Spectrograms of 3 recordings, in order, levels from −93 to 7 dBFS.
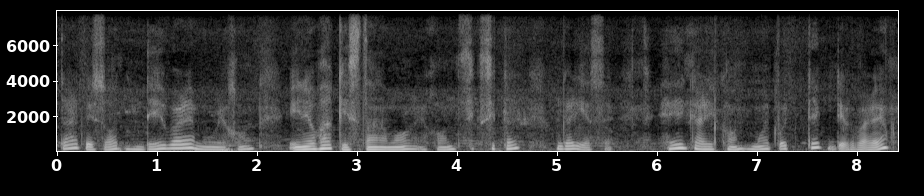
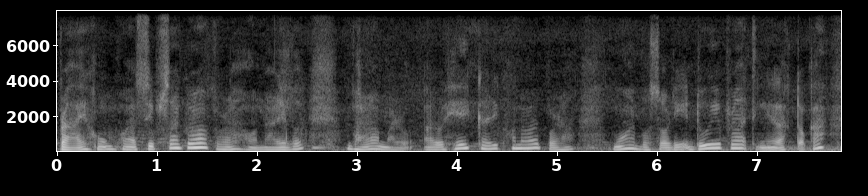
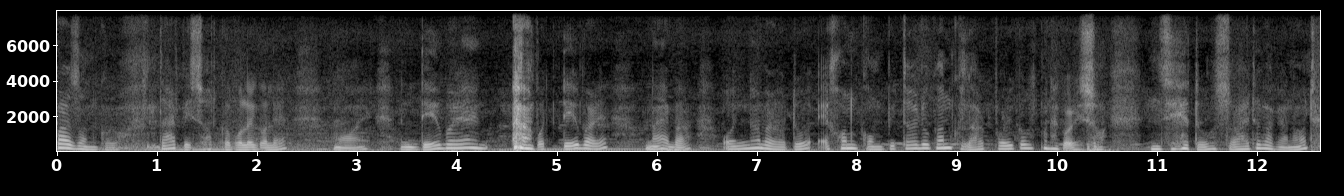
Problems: constant background noise, background conversations at intervals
